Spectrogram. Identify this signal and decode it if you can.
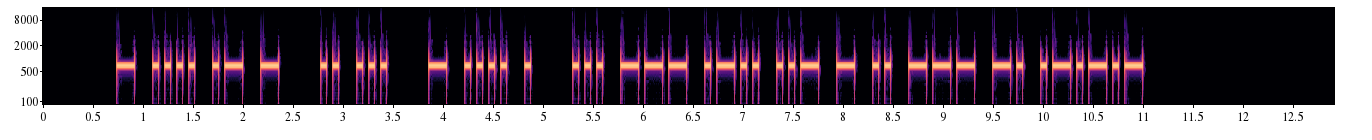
Morse code, heard as a keyed tone, about 20 wpm, 700 Hz. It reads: THAT IS THE SOLUTION.
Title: Sentences from Top 1300 Words 20wpm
